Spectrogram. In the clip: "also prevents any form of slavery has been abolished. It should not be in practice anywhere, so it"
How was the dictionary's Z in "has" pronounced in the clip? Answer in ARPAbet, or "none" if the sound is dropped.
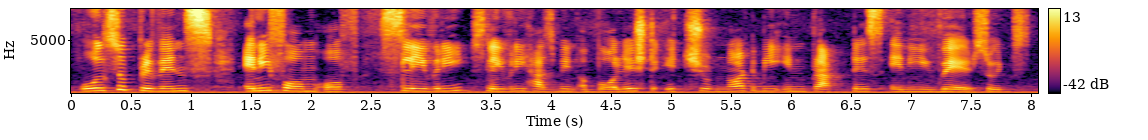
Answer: Z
